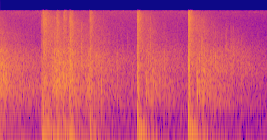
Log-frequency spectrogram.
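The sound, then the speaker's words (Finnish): A ragged burst of several sharp gunshots from an execution by shooting, followed by two more single loud shots spaced about a second apart, each cracking and echoing briefly. No voices. “Minä kiroon sen, jonka takia minä joudun tähän ammuttavaksi.”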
